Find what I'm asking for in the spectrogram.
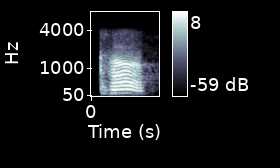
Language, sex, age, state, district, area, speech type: Hindi, male, 45-60, Rajasthan, Jaipur, urban, conversation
